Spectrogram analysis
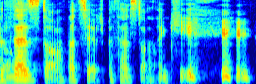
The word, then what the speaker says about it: Bethesda: Beth Bethesda. Bethesda. That's it. Bethesda. Thank you. I'm so bad with pronunciations as you can tell.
